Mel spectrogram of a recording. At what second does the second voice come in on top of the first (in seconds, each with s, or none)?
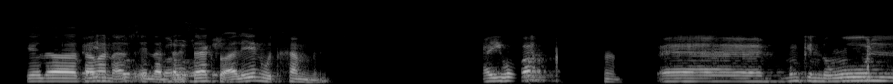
0.8 s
